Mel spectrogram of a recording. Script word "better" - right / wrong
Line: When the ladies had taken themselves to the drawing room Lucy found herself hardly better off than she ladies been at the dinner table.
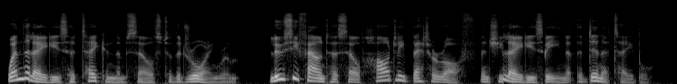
right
